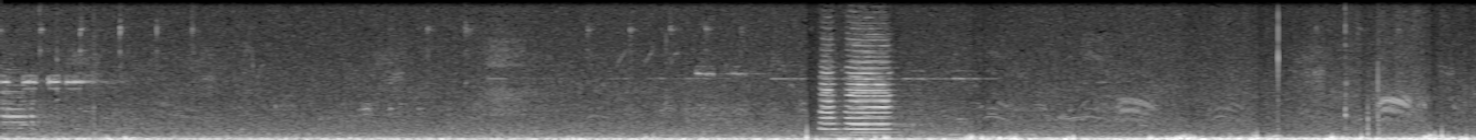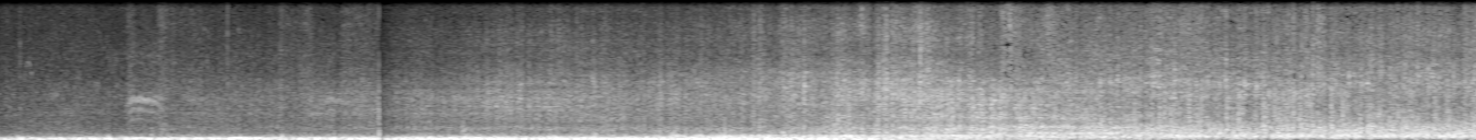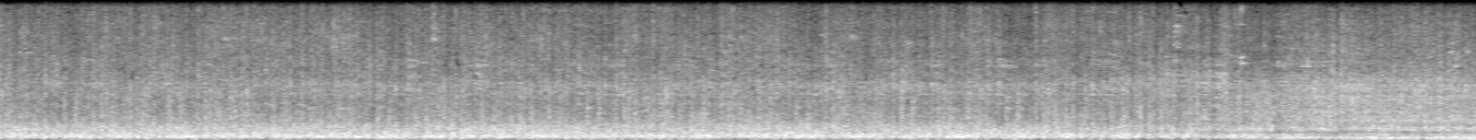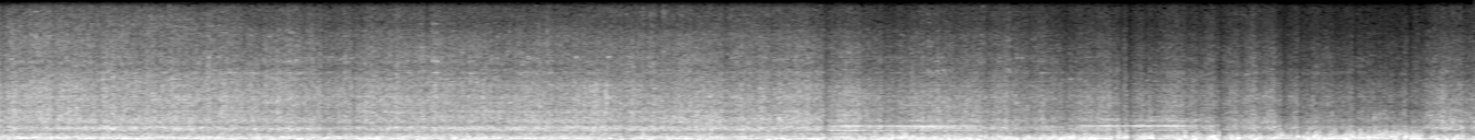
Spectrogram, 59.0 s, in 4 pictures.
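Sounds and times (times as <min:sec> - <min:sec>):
train wheels clattering: 0:14.8 - 0:59.0
low steady rumble: 0:52.4 - 0:58.5.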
